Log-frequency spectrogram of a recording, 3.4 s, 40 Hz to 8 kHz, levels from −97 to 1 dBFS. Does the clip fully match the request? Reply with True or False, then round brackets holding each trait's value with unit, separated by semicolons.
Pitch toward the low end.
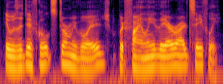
True (115 Hz)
